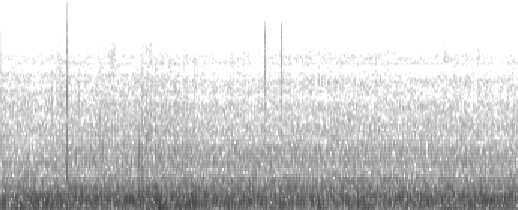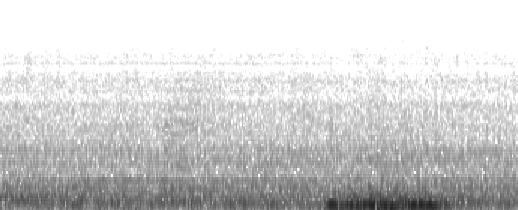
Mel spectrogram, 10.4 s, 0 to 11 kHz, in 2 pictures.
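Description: Steady low rumble inside the cabin of an Airbus A320-232 as it rolls slowly on the ground, from its IAE V2500 engines and the wheels on the wet pavement. Near the end comes a louder, deeper rumble lasting about a second.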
